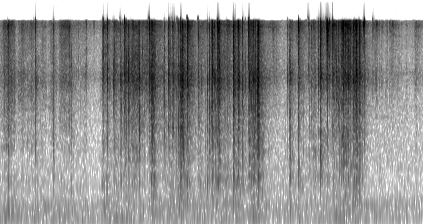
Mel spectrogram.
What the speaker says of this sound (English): And these are the self-seal plastic bags.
